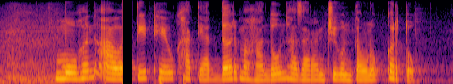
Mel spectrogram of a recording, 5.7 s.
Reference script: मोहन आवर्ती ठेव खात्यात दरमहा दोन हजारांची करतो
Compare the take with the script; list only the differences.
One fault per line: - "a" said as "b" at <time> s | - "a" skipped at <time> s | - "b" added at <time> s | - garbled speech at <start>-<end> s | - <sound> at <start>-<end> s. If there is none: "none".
- dropout at 1.5-1.7 s
- "गुंतवणूक" added at 4.2 s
